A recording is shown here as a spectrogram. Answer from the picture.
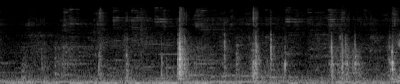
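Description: Store background music playing under a steady low hum, with a few light clicks and knocks of items being handled on a shelf, the sharpest a little under two seconds in.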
